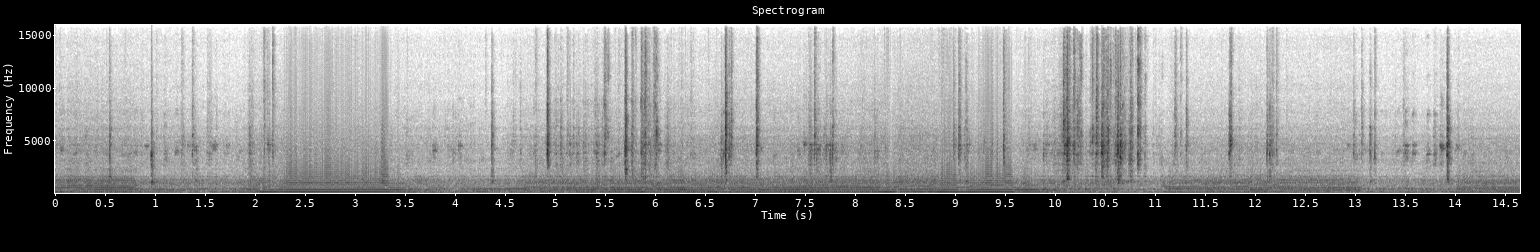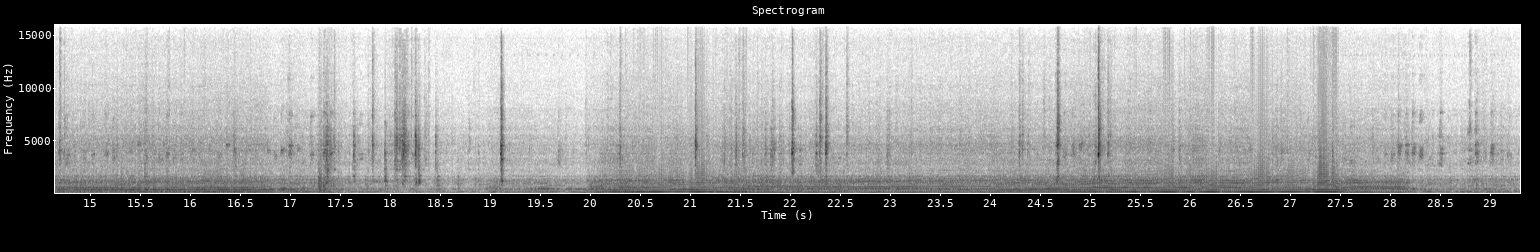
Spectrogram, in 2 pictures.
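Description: Toyota Celica 1600 rally car's four-cylinder engine running hard at high revs, heard from inside the cabin. Its pitch dips briefly and rises again several times. Sharp clicks and knocks come through over the engine.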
